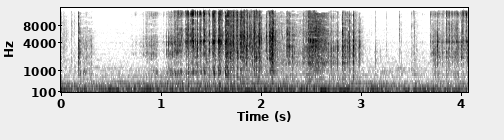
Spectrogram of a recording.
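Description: A utility blade scrapes and crushes the scored surface of a dry, solid orange and white striped soap bar held in hand, breaking it into crumbs. Bright, dry crunching and crackling scrapes build in irregular bursts, loudest through the middle of the clip before easing into softer scratches.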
